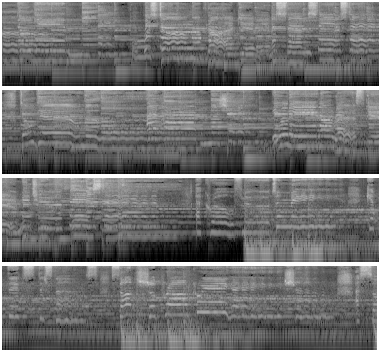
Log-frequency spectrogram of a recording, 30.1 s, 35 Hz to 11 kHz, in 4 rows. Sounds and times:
Music: 0.0s - 30.1s.

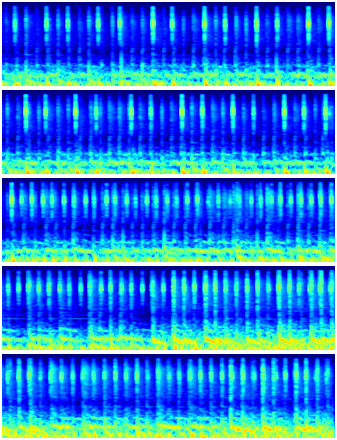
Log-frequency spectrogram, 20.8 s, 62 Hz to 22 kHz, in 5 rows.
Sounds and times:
Bass drum: 0.0s - 20.8s
Drum kit: 0.0s - 20.8s.

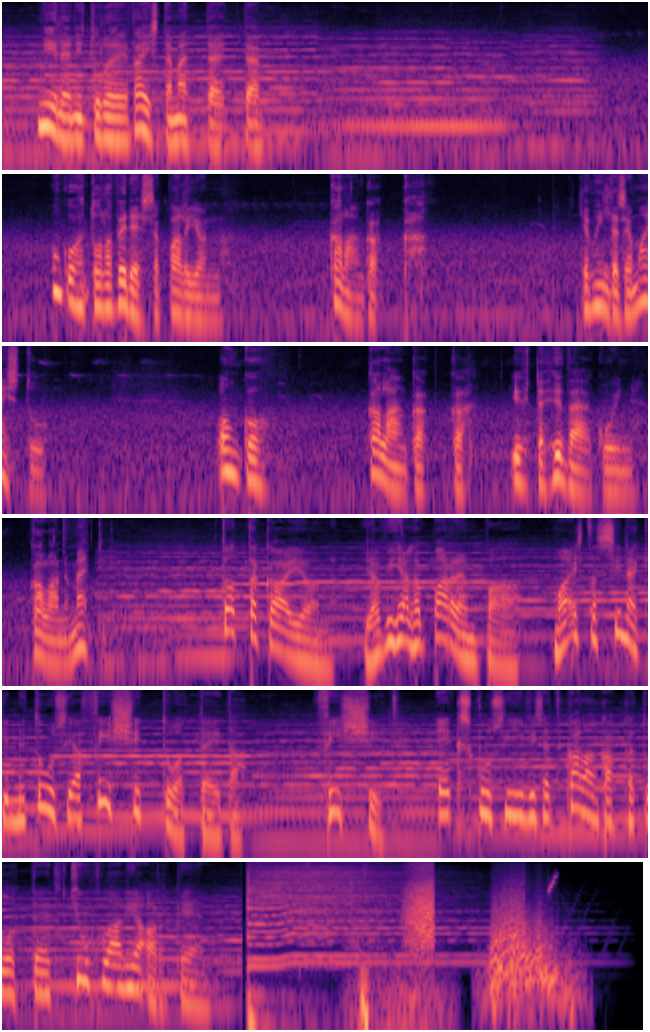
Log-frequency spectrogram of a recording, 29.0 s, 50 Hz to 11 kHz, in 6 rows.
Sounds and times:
Music: 0.0s - 4.6s, 15.2s - 29.0s
Speech: 0.3s - 2.0s, 5.2s - 6.6s, 7.3s - 8.1s, 9.2s - 10.0s, 11.3s - 11.8s, 12.4s - 15.3s, 16.2s - 21.2s, 21.8s - 25.8s.

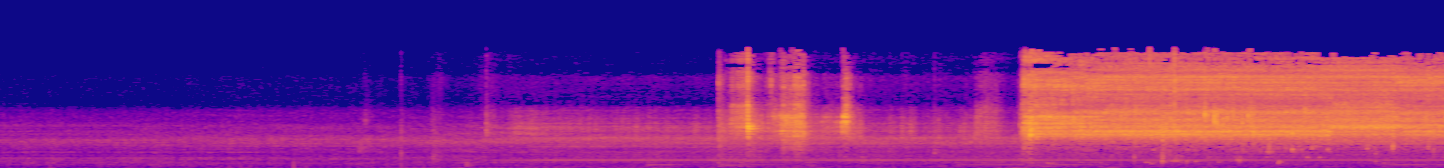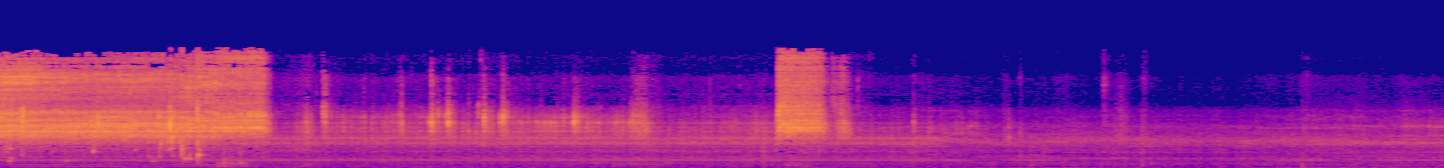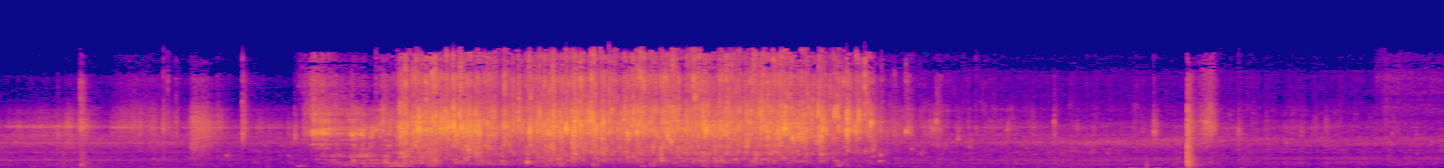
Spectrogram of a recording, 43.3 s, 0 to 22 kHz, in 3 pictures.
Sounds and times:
Bathtub (filling or washing): 10.2s - 17.0s, 31.8s - 38.8s
Water: 11.3s - 16.8s.

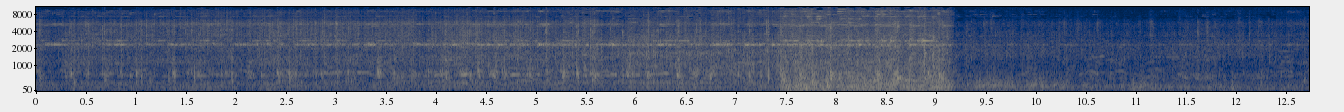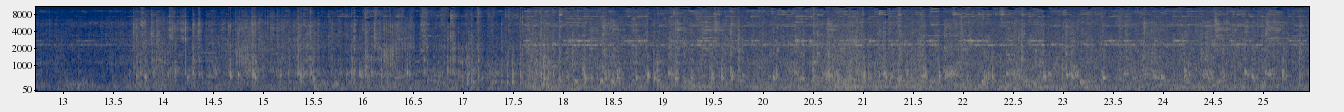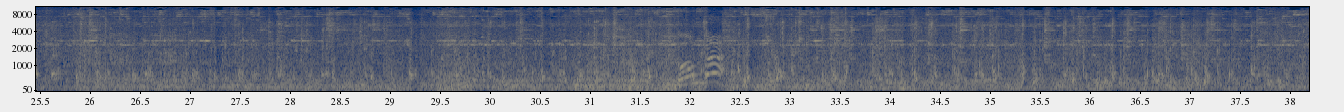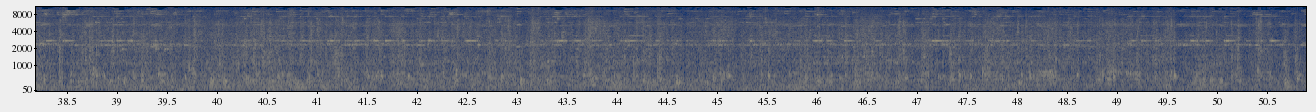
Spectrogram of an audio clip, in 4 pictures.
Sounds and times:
Speech: 10.3s - 12.8s, 31.8s - 32.5s.

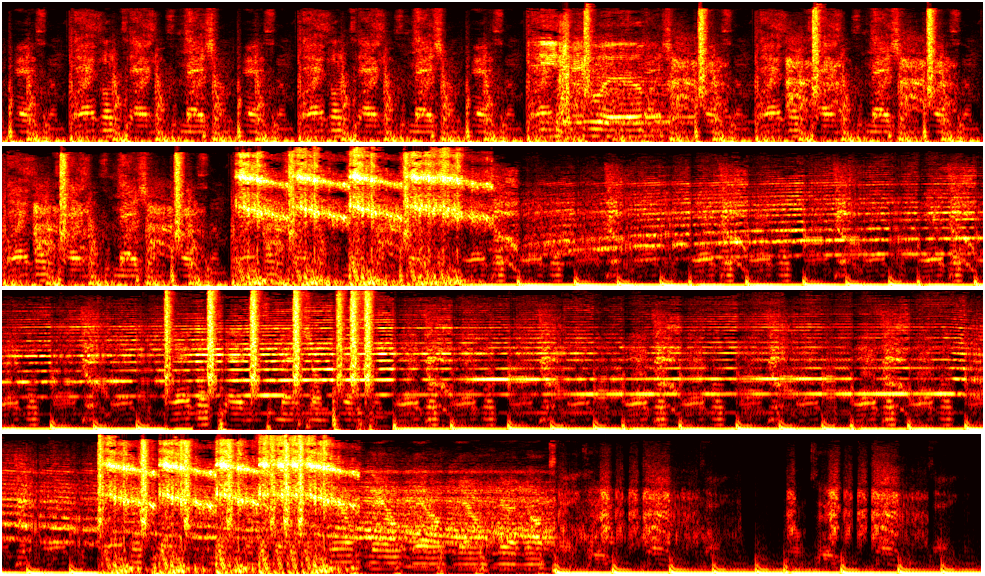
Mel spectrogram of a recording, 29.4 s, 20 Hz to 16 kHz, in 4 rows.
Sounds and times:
Music: 0.0s - 29.4s.

